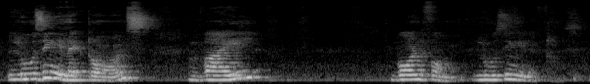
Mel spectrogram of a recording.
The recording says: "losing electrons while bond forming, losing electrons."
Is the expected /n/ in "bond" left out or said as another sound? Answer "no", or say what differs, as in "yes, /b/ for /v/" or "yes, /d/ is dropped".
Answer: no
